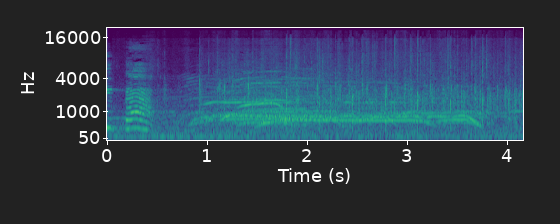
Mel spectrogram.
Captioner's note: crowd cheers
